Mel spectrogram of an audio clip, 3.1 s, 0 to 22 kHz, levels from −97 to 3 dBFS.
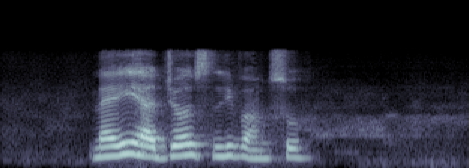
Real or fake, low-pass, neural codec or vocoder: fake; 7.2 kHz; codec, 16 kHz, 0.8 kbps, ZipCodec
